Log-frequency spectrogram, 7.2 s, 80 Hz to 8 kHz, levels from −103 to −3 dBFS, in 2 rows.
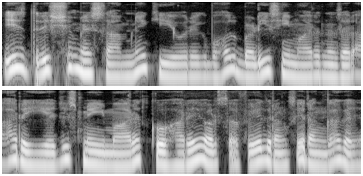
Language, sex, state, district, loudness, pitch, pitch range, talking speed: Hindi, male, Jharkhand, Ranchi, -18 LUFS, 140 Hz, 130-170 Hz, 210 wpm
